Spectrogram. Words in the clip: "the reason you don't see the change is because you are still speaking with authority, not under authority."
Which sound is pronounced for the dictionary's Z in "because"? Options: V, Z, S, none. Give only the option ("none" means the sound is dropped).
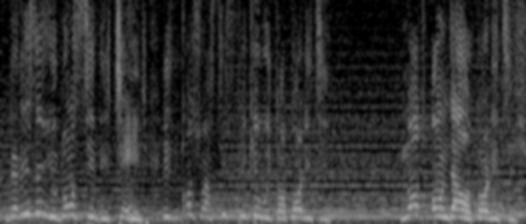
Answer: S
